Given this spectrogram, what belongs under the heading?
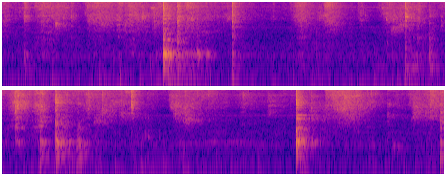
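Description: Broken matta rice upma is stirred in a pot, giving soft scraping and a few sharp clanks of a utensil against the metal at irregular intervals, fairly quiet overall.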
